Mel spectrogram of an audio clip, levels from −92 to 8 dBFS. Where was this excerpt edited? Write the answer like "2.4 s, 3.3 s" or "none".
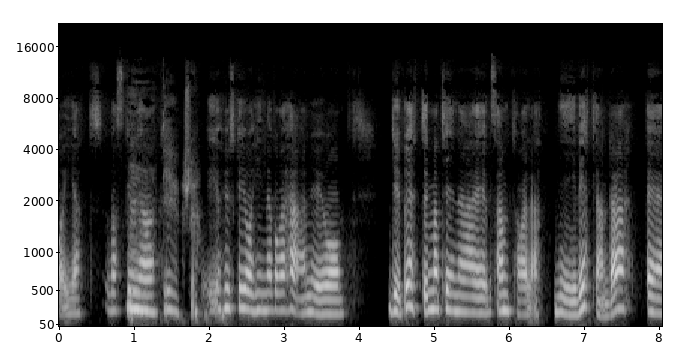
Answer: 4.9 s, 5.8 s, 6.6 s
